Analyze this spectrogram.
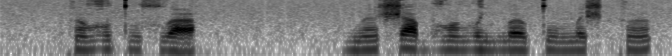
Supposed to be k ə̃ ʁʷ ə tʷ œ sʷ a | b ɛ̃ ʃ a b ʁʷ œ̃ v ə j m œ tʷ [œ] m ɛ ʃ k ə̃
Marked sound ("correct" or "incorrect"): incorrect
